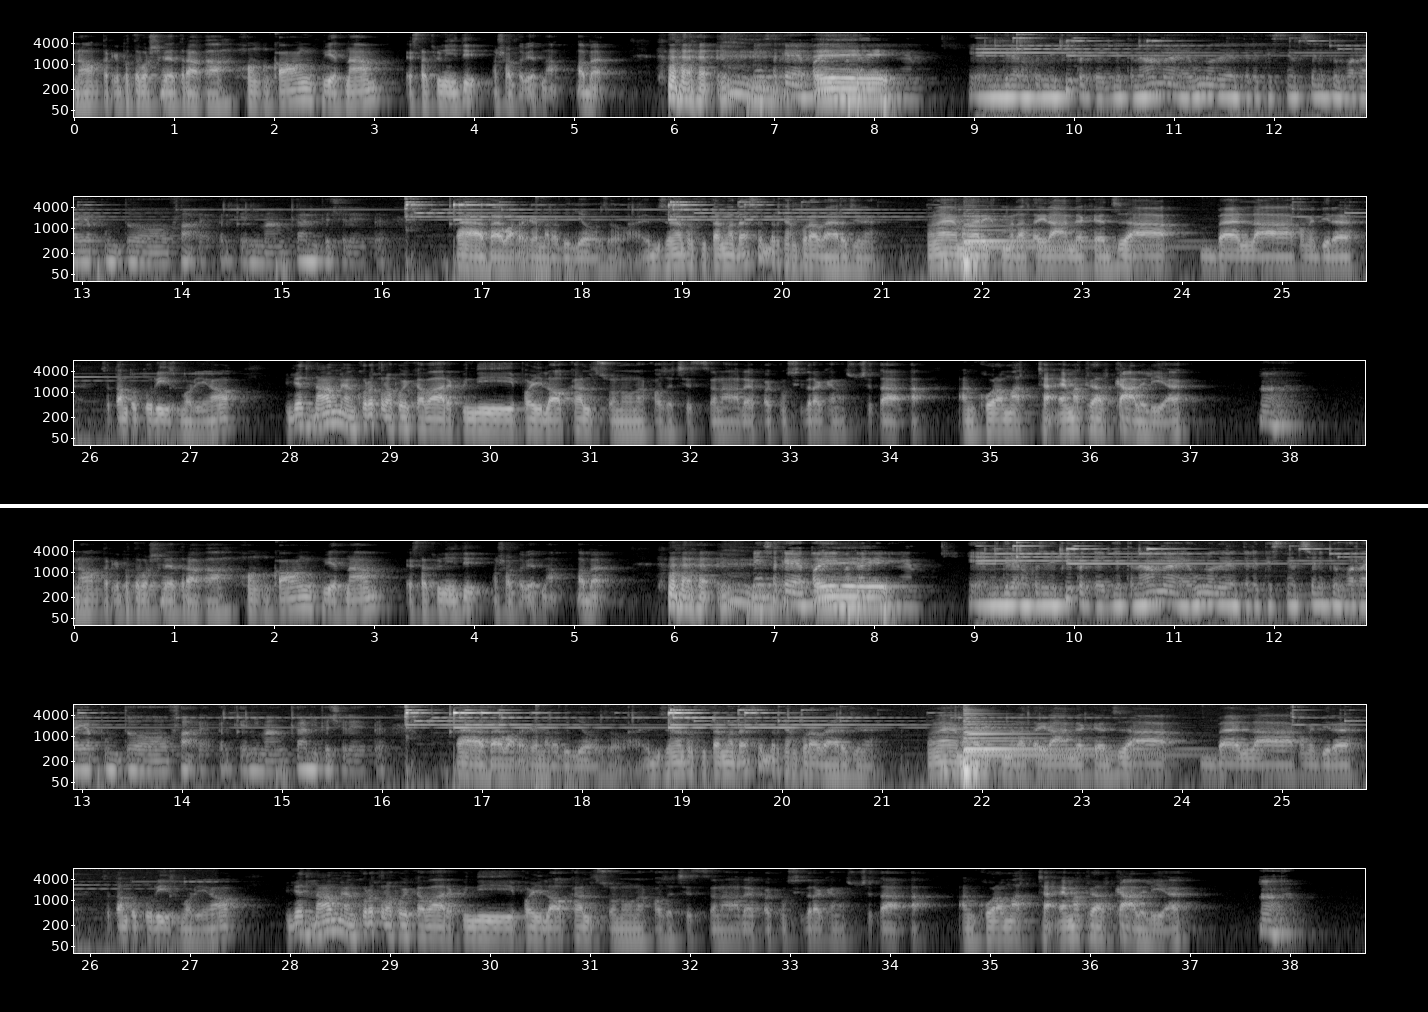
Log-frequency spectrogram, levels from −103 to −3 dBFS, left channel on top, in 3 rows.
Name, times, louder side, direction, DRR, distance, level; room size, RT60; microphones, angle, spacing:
voice 1, 0.0-5.3 5.8-7.1 7.4-8.2 16.7-20.9 21.5-25.8 26.3-27.5 28.0-34.4 34.7-37.0, left 3 dB, 25° left, 0.3 m, -40 dB
voice 2, 6.8-8.4 8.9-16.3 21.6-21.9 28.1-28.3 37.7-38.1, right 1 dB, 70° right, 1.2 m, -43 dB
sound 1, 9.0-13.4 13.9-15.8 16.2-23.2 25.1-26.5 26.9-27.2, right 9 dB, 20° right, 1.2 m, -37 dB
sound 2, 21.8-24.7, right 4 dB, 90° right, 0.7 m, -37 dB
11.5 x 9.7 x 3.3 m
head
